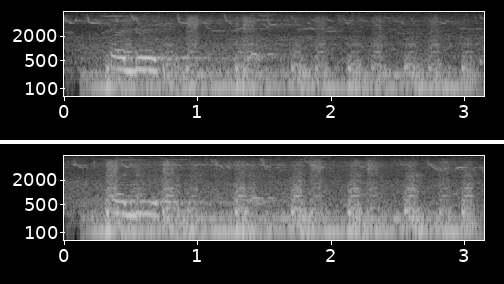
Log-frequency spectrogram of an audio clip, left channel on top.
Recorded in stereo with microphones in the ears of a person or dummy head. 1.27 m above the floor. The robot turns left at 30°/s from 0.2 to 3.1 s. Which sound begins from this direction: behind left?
A child speaking, at 0.1 s.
